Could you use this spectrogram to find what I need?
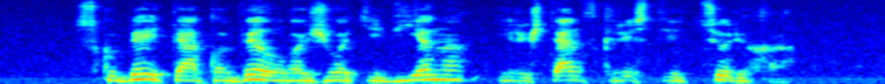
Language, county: Lithuanian, Kaunas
